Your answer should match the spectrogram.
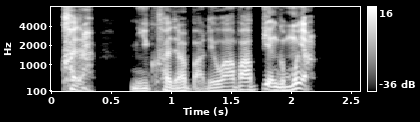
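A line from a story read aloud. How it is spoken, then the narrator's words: Low voice. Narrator (Chinese): 干球低声说道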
